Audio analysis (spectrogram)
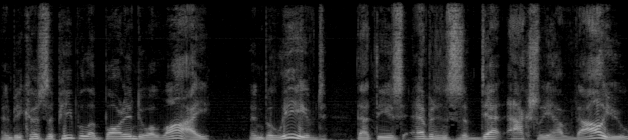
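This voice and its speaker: With an American accent and an unremarkable speaking voice, a man talks at a moderate pace. His pitch is fairly high and his intonation lively. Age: 50s. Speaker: online teacher on law and finance. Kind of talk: video lecture.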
